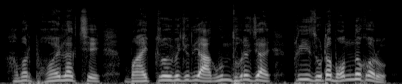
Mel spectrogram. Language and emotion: Bengali, fearful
